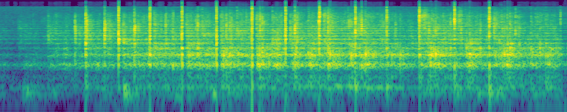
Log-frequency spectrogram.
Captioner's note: audience clapping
